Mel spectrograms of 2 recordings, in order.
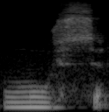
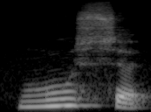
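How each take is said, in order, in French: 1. Le e final est muet, et le mot ne fait qu'une syllabe. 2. Le e final se prononce, formant une deuxième syllabe. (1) "je dis bien mousse" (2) "je ne dis pas mousse"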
